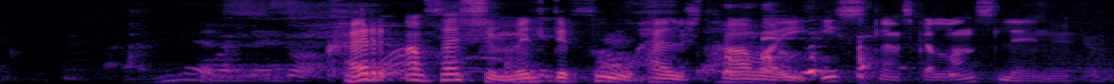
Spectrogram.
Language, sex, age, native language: Icelandic, male, 15, Icelandic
